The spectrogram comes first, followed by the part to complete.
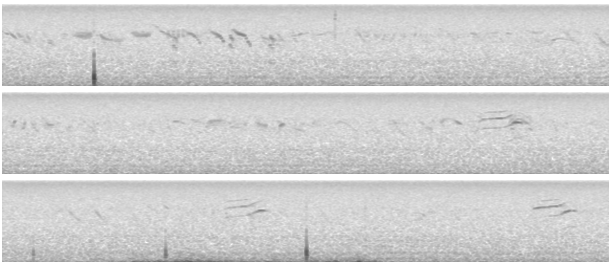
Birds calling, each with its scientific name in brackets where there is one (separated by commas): Hawaii Amakihi (Chlorodrepanis virens), Eurasian Skylark (Alauda arvensis)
